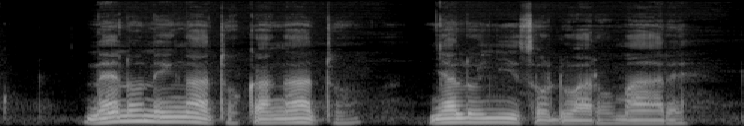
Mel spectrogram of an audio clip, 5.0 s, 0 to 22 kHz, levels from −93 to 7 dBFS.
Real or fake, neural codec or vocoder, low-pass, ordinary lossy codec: real; none; none; none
